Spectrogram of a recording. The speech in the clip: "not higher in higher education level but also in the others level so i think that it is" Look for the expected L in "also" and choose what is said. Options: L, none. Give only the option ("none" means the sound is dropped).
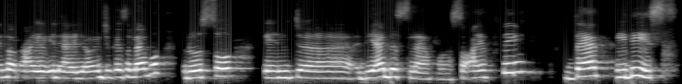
none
